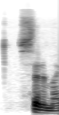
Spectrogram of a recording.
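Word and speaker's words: Sinema: Cinema? Is that how you say it? Cinema, yes.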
